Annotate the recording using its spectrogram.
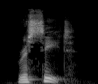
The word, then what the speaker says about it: receipt: The letter P is silent in the following words. Repeat them during the pauses. – Receipt.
